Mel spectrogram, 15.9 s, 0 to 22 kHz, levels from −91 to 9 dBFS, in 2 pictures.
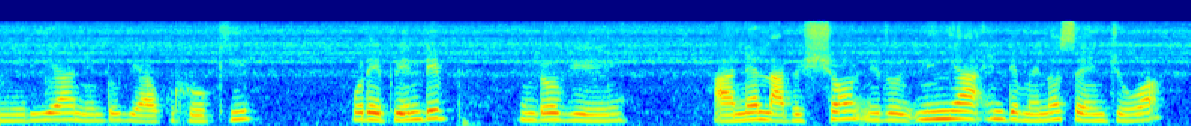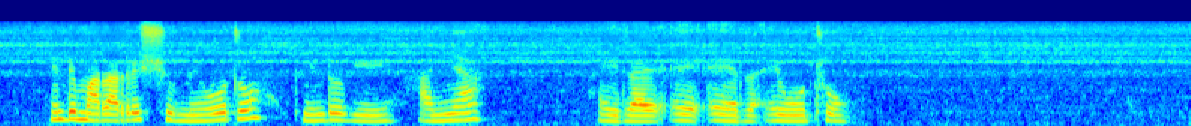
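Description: Speech, likely passed through Nellymoser compression: starved bands are refilled with noise, giving a rough, hissy halo, underwater smearing, and nothing above 10.6 kHz throughout.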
